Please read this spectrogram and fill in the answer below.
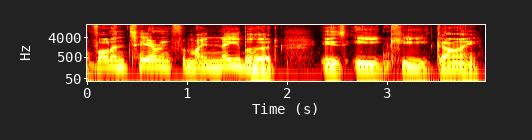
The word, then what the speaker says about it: Ikigai: Ikigai, I-K-I-G-A-I, as I said, pronounced Ikigai, is a word you hear a lot in Japan.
